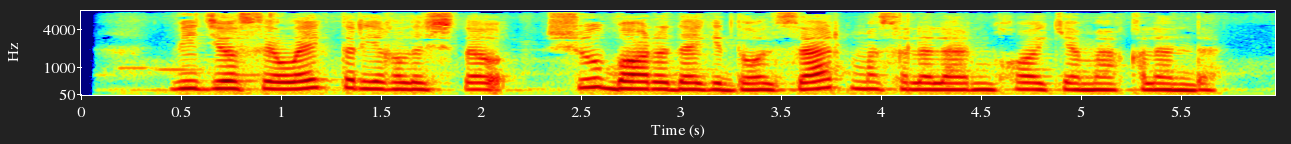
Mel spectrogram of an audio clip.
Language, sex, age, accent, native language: Uzbek, female, 19-29, Xorazm, Uzbek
